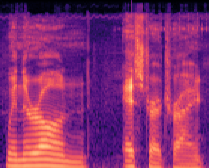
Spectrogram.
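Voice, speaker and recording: A man's voice: medium pitch, slow, smooth, no room sound. A man with a New Zealand accent, hosting a let's play and rambling hesitantly between game moments, with plenty of ums and restarts. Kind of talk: casual gameplay commentary.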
